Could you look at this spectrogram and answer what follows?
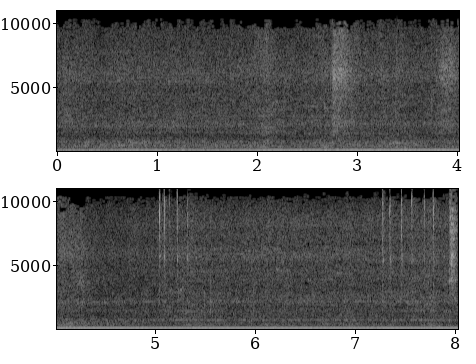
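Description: A steady low machine hum, unchanging, with a faint hiss over it.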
